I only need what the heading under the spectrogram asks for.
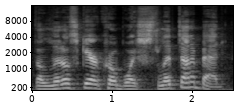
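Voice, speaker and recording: With a slightly high voice and a sharp tone, a man reads a children's story aloud at normal speed. He plays it up, stretching words out and repeating them for effect.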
